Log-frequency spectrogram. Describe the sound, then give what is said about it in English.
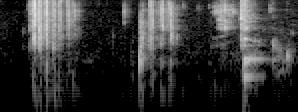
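Someone takes a drink of water: three short bursts of crackly, crinkling handling noise, like a plastic bottle being squeezed and sipped from, with brief pauses between them and no talking. “I'm gonna get a quick drink of water.”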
